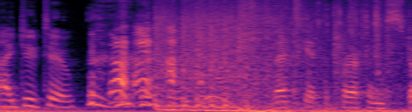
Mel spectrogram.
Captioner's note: laughter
